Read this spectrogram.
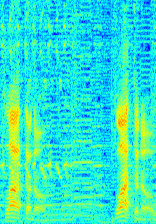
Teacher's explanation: platano with stress on the first syllable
